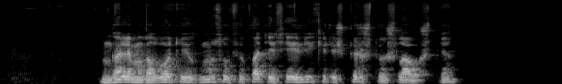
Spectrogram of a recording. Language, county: Lithuanian, Marijampolė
